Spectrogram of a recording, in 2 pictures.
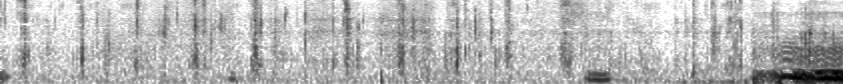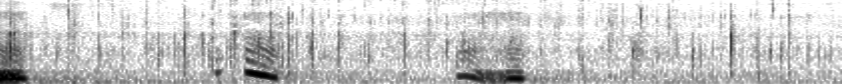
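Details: Captive porcupine named Spike making happy sounds while she eats on Halloween, alongside another porcupine, Chonkers; three short squeaky whining calls around the fourth to seventh seconds, the first strongest, over soft rustling and crunching.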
